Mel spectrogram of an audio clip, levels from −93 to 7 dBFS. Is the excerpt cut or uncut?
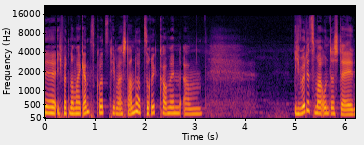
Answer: cut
